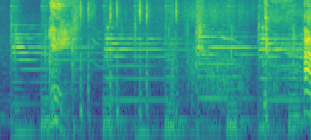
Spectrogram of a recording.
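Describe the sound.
Running footsteps across beach sand toward the sea, a quick, rhythmic patter of steps that continues throughout over a steady musical backing.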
